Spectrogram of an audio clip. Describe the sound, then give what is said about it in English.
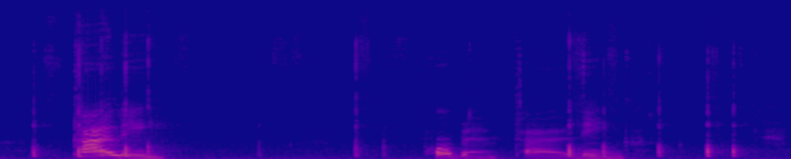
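Writing by hand during a mathematics lecture, faint scratchy taps and clicks of a pen or marker between stretches of a lecturer talking. “So we can actually replace, maybe I'll write it here.”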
